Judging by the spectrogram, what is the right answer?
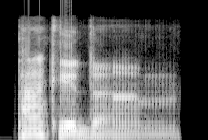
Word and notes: pachyderm: British English

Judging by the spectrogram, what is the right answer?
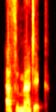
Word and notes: athematic: Indian

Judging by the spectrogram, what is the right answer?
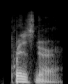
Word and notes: prisoner: American English

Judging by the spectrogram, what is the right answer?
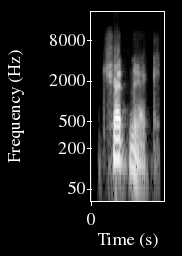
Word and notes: chetnik: American English

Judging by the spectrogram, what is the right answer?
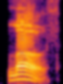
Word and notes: loth: American English

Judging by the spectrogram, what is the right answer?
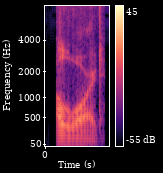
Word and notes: award: American English

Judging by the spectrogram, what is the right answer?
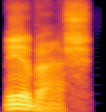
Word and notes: earbash: British English

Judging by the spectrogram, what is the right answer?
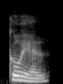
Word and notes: koel: Indian

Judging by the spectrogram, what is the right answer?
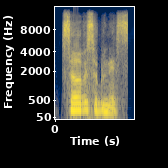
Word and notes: serviceableness: Indian

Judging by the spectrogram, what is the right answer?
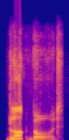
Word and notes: blockboard: British English

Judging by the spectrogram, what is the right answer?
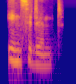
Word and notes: incident: Indian

